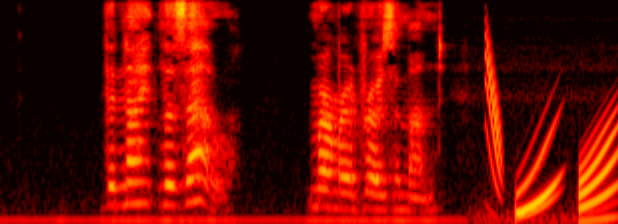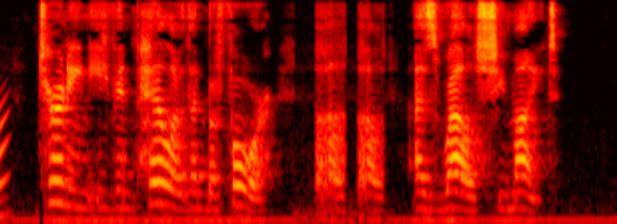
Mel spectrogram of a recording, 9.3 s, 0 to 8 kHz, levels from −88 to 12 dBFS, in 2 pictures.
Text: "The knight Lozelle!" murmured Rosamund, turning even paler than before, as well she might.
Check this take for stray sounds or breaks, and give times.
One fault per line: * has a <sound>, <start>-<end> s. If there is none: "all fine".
* has a chirp, 3.6-4.7 s
* has a laugh, 7.0-7.5 s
